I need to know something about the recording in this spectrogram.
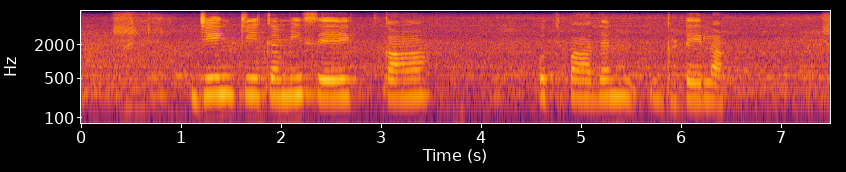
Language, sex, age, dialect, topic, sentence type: Bhojpuri, female, 31-35, Northern, agriculture, question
